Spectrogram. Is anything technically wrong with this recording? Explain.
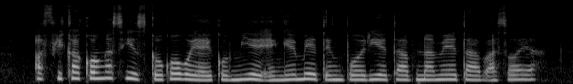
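No, nothing technically wrong can be heard in this speech recording.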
